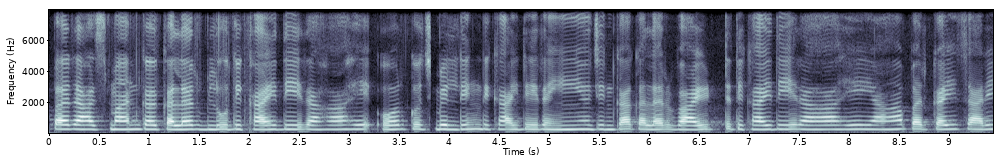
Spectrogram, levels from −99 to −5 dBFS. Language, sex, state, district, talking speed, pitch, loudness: Hindi, female, Maharashtra, Pune, 170 wpm, 270 Hz, -17 LUFS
